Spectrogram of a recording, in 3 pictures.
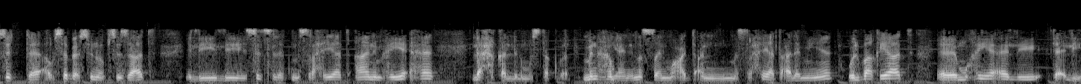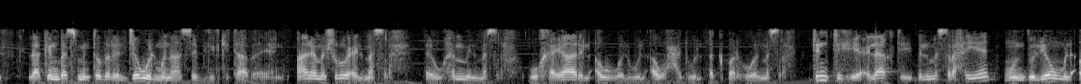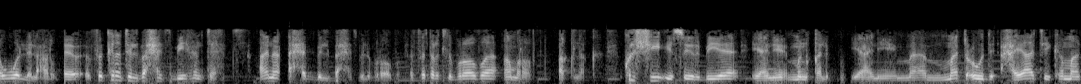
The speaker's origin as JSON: {"language": "Arabic", "country": "Iraq", "said": "أنا أعتقد أنا كعراقي، وهناك كثيرين يشبهوني، كل ما التفتنا نلتفت قبلتنا هي بغداد."}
